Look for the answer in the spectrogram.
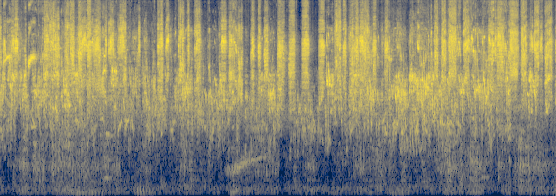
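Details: Budgerigars in breeding season calling as a flock, a dense chorus of chirps, harsh squawks and warbled phrases running without pause.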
